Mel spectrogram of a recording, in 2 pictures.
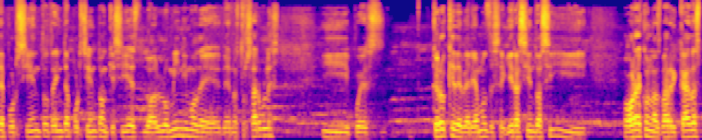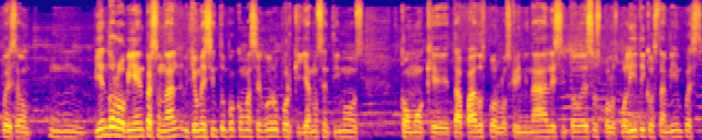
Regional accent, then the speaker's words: Cherán, Michoacán, Mexico; soy soy de Cherán, Cherán Napo.

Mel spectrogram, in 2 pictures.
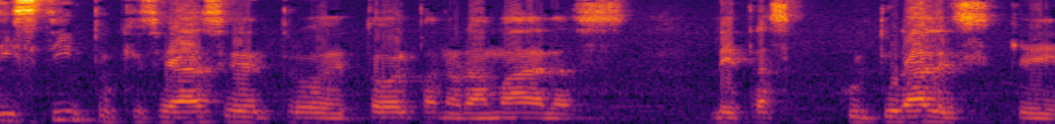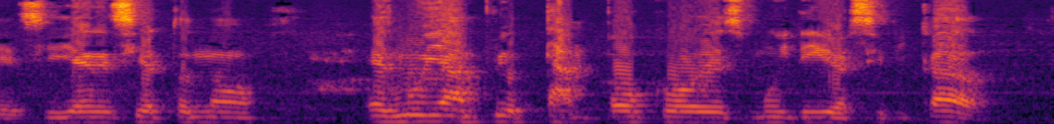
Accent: Medellín, Antioquia, Colombia; Pues da pena decirlo porque yo soy paisa, nacido y crecido en la ciudad de la eterna primavera, pero las cosas hay que decirlas. Medellín es la ciudad.

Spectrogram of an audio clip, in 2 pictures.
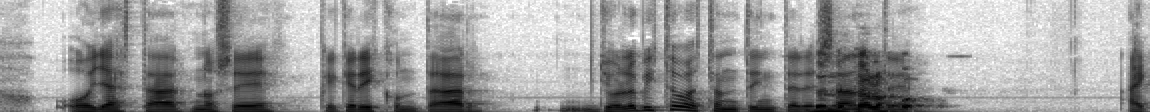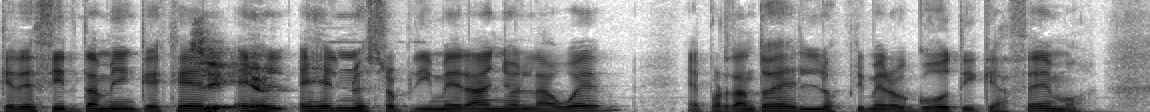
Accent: Algeciras, Andalusia, Spain; now in Madrid, Spain; Yo soy de Algeciras, aunque esté en Madrid, así que me iré a Algeciras a la Nochebuena

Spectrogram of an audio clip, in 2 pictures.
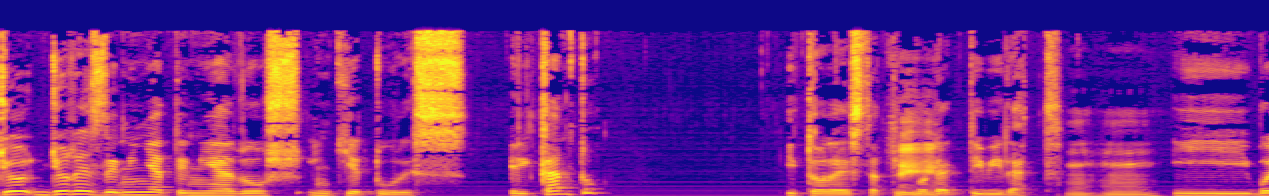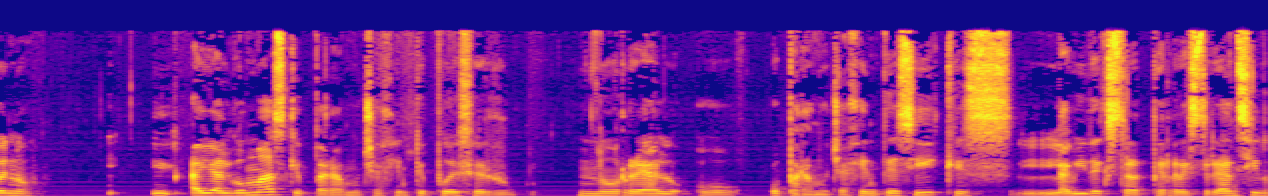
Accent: San Andrés Tuxtla, Veracruz, Mexico; yo soy, ¿no?, hija de médico y tuvimos una clínica en mi pueblo de San Andrés Tuxtla, y hasta mis 30 años de edad viví en ese ambiente de la medicina.

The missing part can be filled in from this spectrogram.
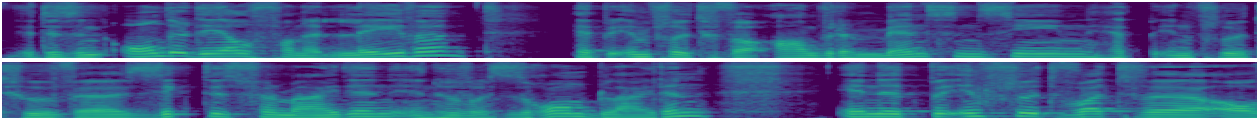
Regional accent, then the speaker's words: United States; Ik kom uit Amerika

